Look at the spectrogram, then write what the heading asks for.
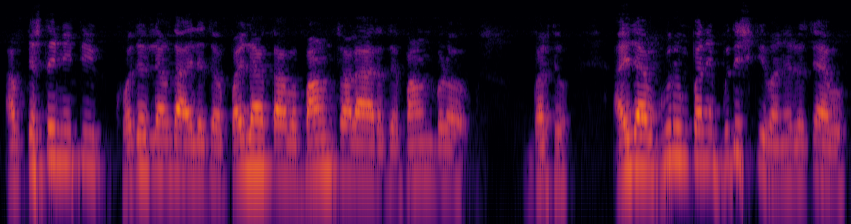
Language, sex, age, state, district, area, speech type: Nepali, male, 60+, West Bengal, Darjeeling, rural, spontaneous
